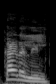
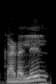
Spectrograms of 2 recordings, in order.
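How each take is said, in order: First: "கடலில்" falling from start to end; tune going down. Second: "கடலில்" lifted at the end; tune going up. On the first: Composer showing the wrong intonation, "கடலில்" falling. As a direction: drop "கடலில்" from up to down. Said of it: "can't be up to down". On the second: Composer showing the lyric's intonation, "கடலில்" rising. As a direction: let "கடலில்" rise on the last syllable. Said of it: "she has to go up". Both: Shown as a demonstration.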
